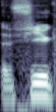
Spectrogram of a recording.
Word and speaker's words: fugue: Is it a fugue state?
